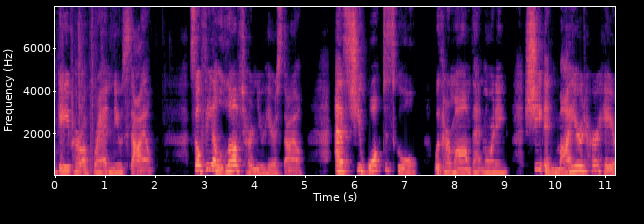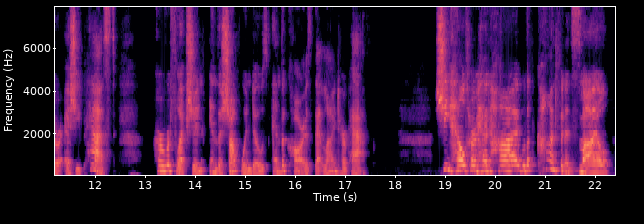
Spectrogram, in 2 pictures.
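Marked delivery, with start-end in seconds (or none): none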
